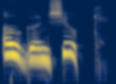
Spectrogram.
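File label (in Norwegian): "aaugunsjuk", Hemsedal dialect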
